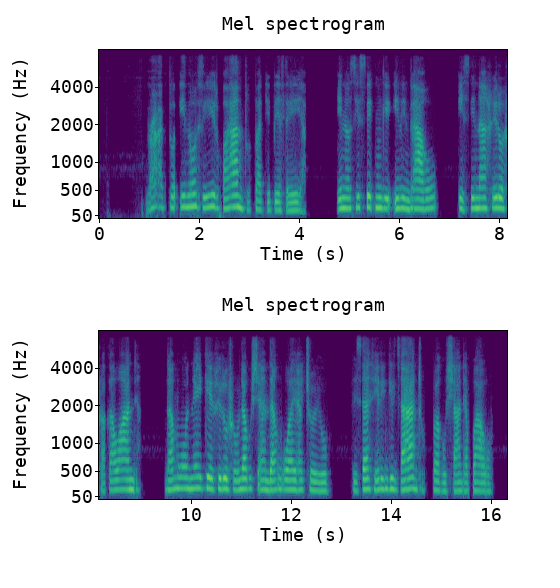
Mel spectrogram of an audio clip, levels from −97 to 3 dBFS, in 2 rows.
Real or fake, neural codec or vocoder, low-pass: fake; codec, 16 kHz in and 24 kHz out, 0.6 kbps, FocalCodec, streaming, 2048 codes; 7.2 kHz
